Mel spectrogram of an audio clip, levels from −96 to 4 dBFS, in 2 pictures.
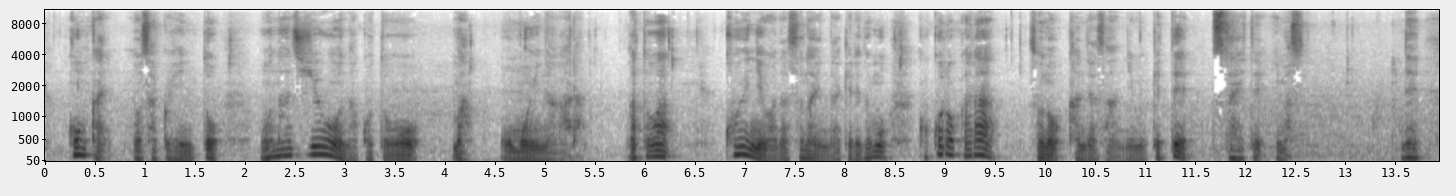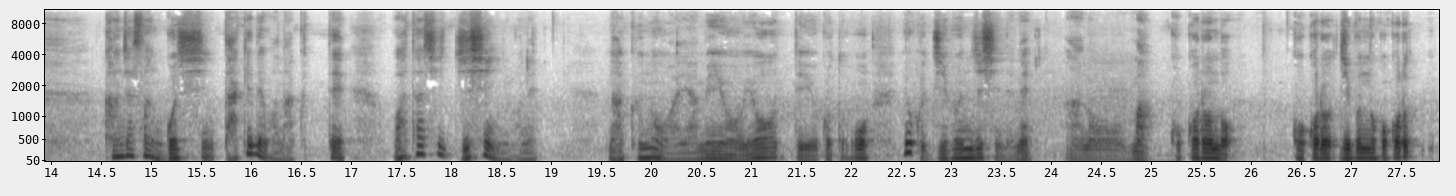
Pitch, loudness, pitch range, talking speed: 95 Hz, -22 LUFS, 75-115 Hz, 235 characters per minute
